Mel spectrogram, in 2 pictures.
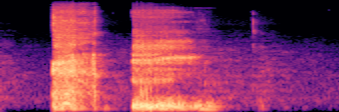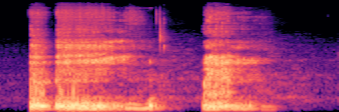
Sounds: Throat clearing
